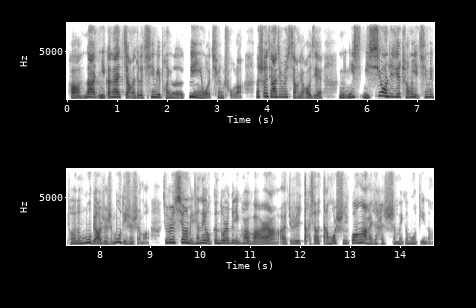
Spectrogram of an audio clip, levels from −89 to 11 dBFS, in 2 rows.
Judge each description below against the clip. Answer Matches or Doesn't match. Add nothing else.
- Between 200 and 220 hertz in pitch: Doesn't match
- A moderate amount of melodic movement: Matches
